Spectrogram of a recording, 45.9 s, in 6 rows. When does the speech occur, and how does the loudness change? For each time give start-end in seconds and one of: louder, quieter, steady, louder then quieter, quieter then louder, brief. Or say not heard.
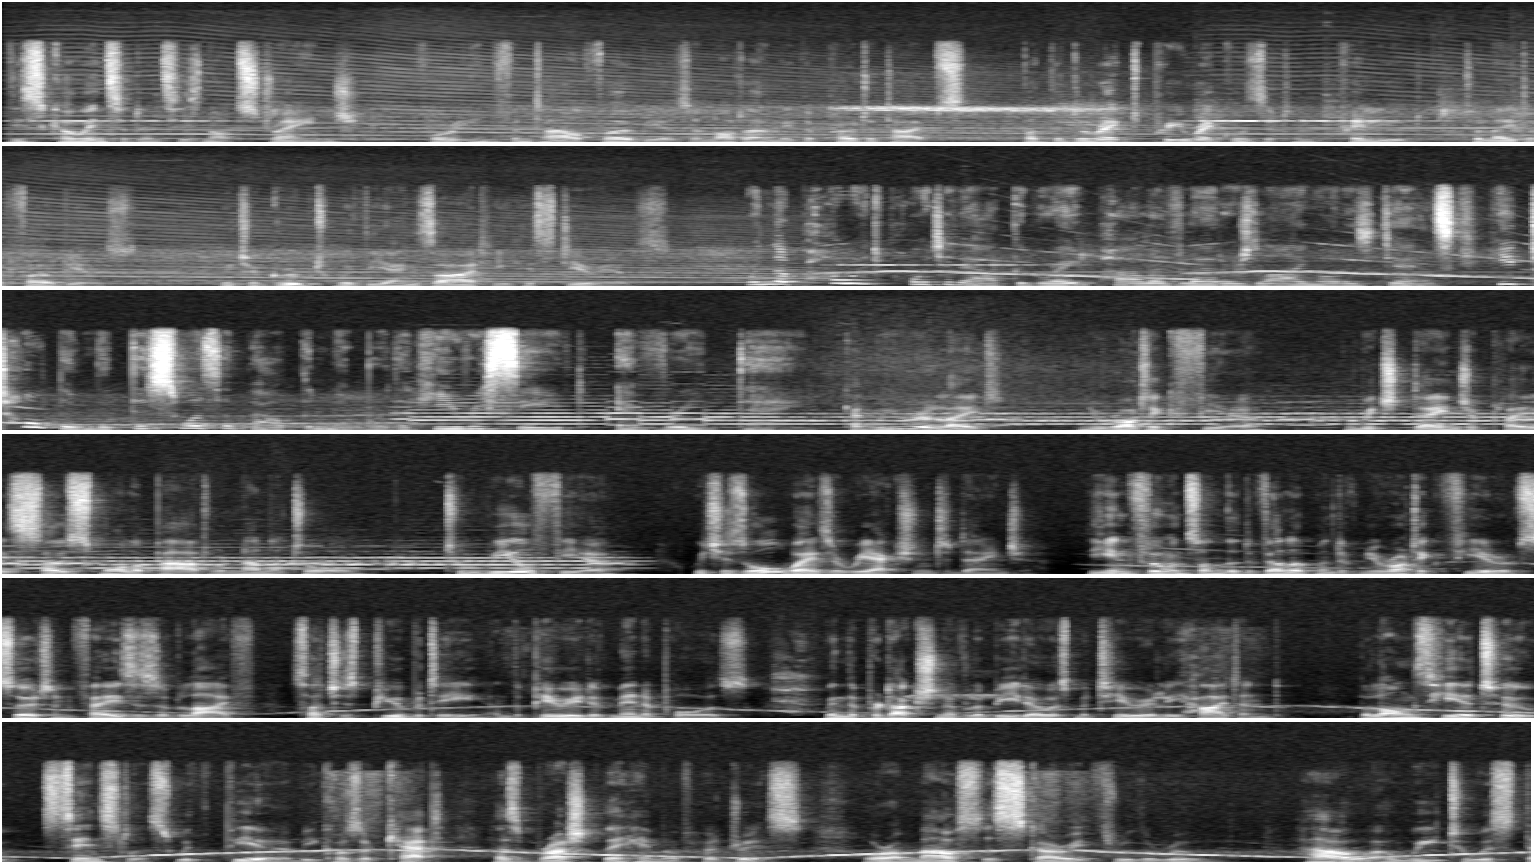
0.0-45.9 steady.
